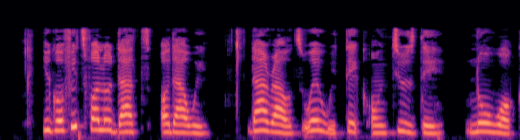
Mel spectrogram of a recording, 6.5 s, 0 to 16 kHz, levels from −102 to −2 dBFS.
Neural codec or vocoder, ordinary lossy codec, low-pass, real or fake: none; MP3, 48 kbps; 7.2 kHz; real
